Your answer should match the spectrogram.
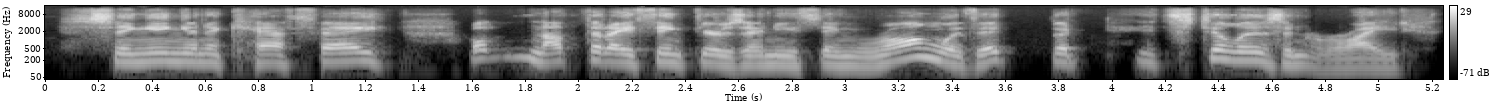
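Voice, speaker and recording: A man's voice: fairly high pitch, lively intonation, normal speed, a little mellow, no echo, close to an everyday voice. A man playing an earnest, pleading young gold prospector in love, in old-time radio drama style. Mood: pleading, smitten.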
